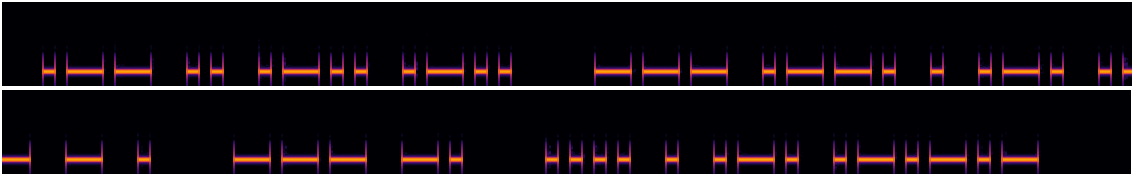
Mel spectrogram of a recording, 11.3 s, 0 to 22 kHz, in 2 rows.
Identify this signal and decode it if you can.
Morse code, heard as a keyed tone, about 20 wpm, 700 Hz. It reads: WILL OPERATE ON HER.
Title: Sentences from Top 1500 Words 20wpm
